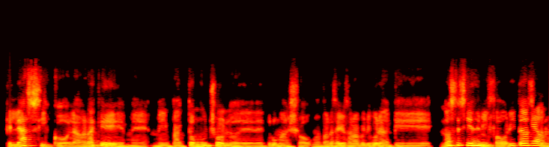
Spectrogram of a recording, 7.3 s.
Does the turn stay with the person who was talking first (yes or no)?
yes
